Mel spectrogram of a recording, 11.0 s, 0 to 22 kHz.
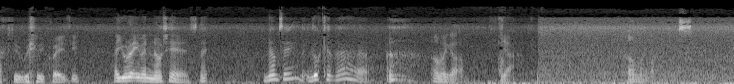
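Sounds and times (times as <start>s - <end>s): waterfall rushing: 7.9s - 11.0s.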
